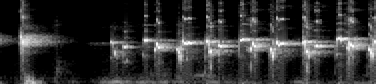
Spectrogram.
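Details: A single loud chirp, then a lively run of clear, bouncing whistled notes repeated several times a second: yellow-vented bulbul song for provoking young birds.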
